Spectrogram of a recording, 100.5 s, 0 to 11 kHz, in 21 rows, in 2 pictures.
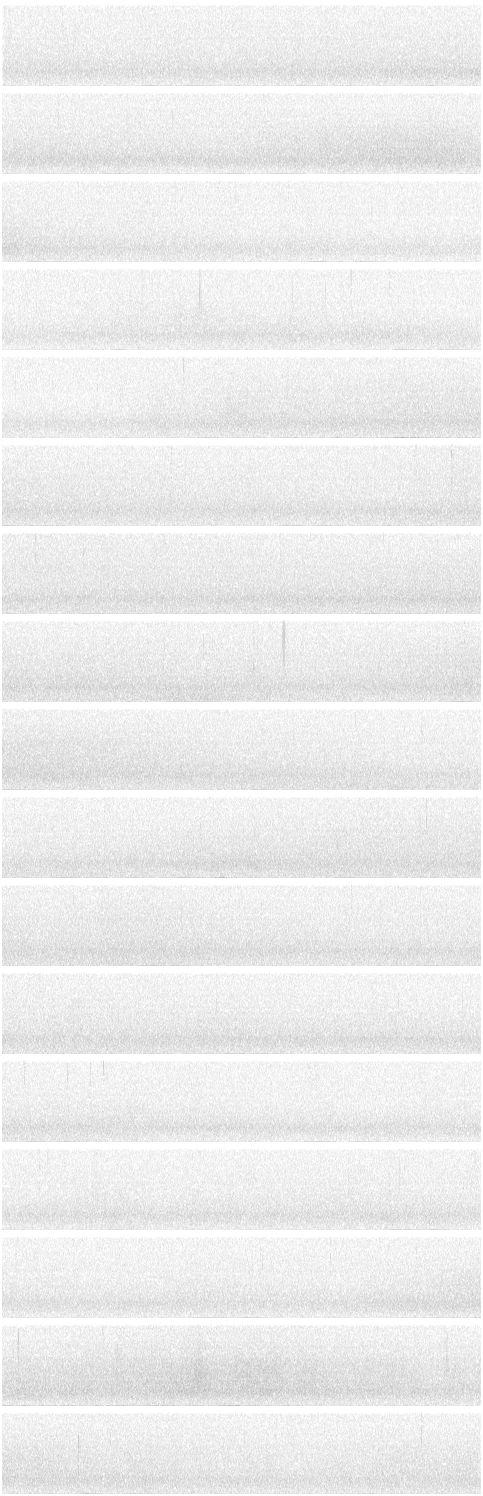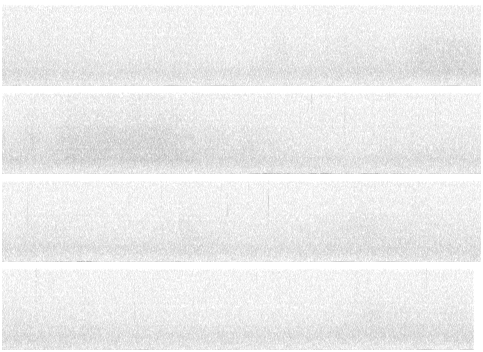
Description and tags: HUDSON spring melt and gusty wind 2B
back pair of 4 channel recording on H2. Front pair has matching name.
4-channel, exterior-ambience, gusts, quebec, spring, wind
